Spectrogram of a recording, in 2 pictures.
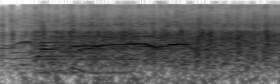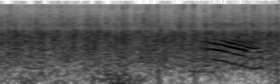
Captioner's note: applause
